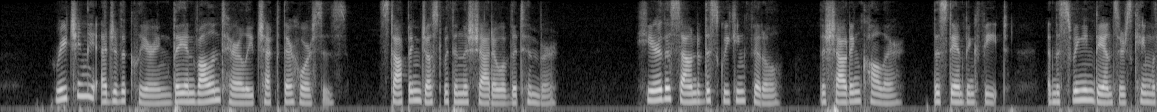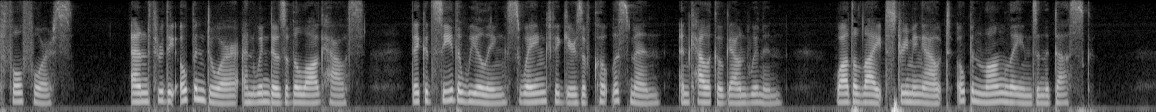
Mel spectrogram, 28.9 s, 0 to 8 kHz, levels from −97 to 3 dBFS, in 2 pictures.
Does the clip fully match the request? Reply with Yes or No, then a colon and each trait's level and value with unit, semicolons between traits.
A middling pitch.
Yes: medium, 180 Hz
